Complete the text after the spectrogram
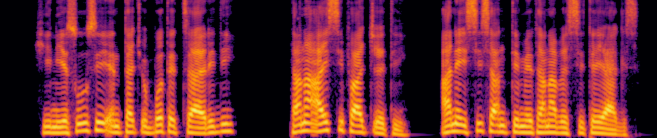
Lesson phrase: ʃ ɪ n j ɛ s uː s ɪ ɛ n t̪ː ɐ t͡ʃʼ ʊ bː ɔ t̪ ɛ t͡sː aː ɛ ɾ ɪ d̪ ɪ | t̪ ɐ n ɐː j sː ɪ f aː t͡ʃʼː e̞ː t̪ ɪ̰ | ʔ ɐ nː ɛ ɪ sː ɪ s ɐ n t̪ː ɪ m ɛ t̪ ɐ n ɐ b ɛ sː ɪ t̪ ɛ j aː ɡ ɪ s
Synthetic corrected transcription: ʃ ɪ n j ɛ s uː s ɪ ɛ n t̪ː ɐ t͡ʃʼ ʊ bː ɔ t̪ ɛ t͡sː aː ɛ ɾ ɪ d̪ ɪ | t̪ ɐ n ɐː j sː ɪ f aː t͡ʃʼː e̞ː t̪ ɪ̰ | ʔ ɐ n ɛ ɪ sː ɪ s ɐ n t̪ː ɪ m ɛ t̪ ɐ n ɐ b ɛ sː ɪ t̪ ɛ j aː ɡ ɪ s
